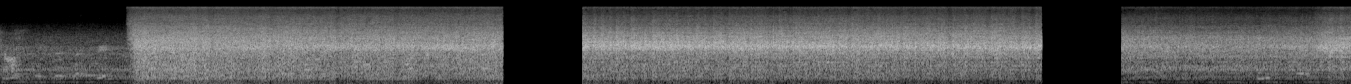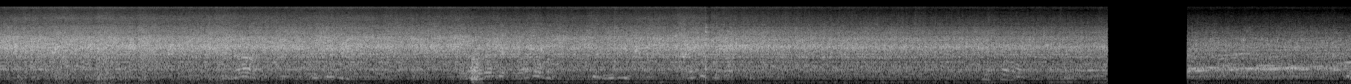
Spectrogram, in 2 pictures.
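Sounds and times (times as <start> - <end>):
paste sizzling in hot oil: 1.3 - 5.0, 5.8 - 10.4, 11.2 - 24.4.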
